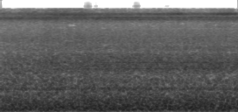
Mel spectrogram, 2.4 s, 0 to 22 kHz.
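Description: A Boeing 737 jet airliner gives out a loud, steady broadband engine roar with a high whine layered on top, constant and close, with no voices over it.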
